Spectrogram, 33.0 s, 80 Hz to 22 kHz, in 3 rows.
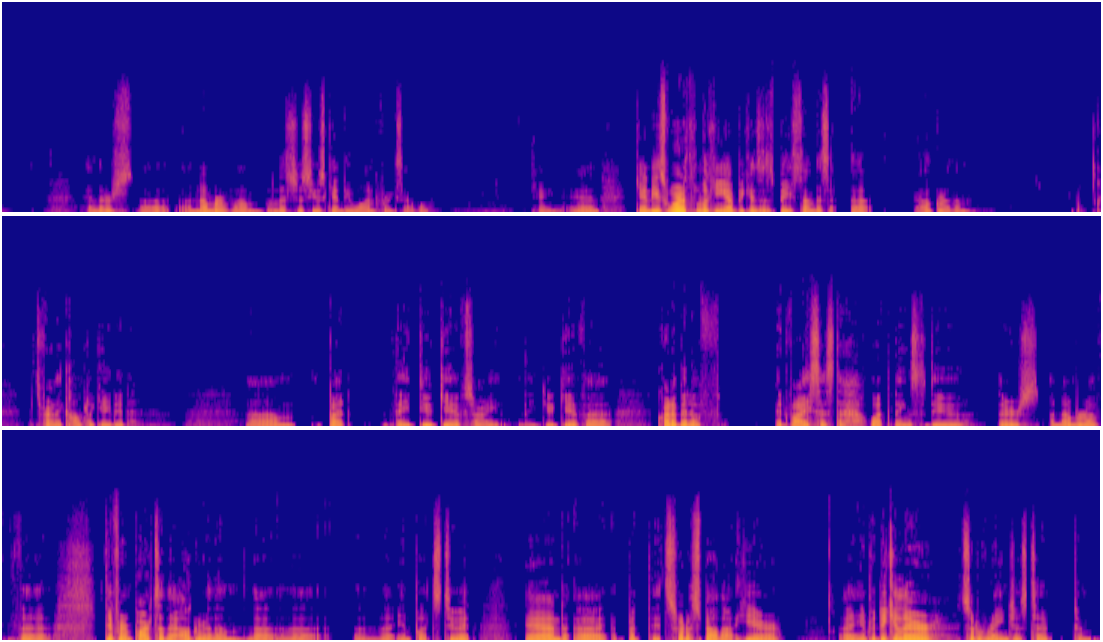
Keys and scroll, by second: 0.0-0.3 typing, 4.8 shift+r, 5.6 shift+9, 9.4 shift+0, 16.5 super+d.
